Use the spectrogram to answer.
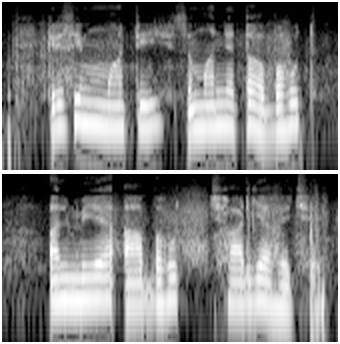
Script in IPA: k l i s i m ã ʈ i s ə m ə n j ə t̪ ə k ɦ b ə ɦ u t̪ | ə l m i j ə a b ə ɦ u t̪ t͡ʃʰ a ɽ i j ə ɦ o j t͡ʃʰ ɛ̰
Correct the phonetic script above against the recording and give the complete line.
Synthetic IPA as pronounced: k ɾ i s i m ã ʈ i s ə m a n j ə t̪ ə ɦ b ə ɦ u t̪ | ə l m i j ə a b ə ɦ u t̪ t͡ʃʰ a ɽ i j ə ɦ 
